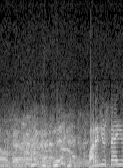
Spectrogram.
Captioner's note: audience laughter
